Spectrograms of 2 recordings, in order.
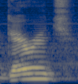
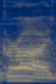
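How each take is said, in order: First: It is said with a British pronunciation. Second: It is said with an American pronunciation. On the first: "depending on if you're speaking British English" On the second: "or American English"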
